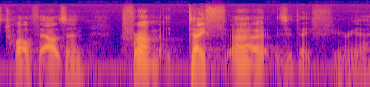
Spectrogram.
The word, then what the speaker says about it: diphtheria: They all die, thousands of them, I think it's 12,000, from is it diphtheria? How do you pronounce that?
